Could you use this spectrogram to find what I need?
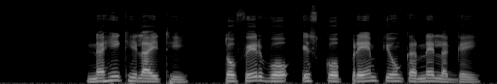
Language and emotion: Punjabi, neutral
